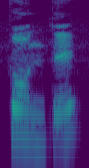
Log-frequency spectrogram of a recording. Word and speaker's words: ponte: Most of the time, O and E are pronounced closed. O as in ponte, and E as in nero. If the O or the E is in a stressed syllable, it's sometimes pronounced open, O as in donna, and E as in senza.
